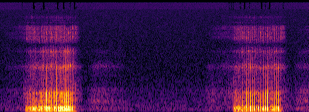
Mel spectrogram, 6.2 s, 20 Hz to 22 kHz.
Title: Snoring Audio Clip 5 Minutes Black Screen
